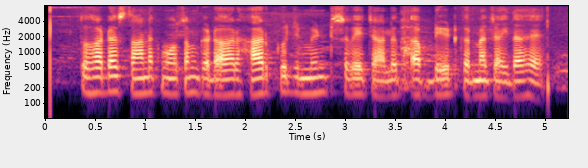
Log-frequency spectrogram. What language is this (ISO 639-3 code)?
pan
